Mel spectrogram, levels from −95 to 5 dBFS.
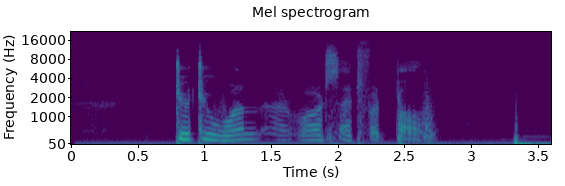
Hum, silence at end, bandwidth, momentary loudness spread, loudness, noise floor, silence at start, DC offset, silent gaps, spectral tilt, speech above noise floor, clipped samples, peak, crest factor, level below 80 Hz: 50 Hz at -70 dBFS; 0 s; 15 kHz; 14 LU; -51 LUFS; -74 dBFS; 0.8 s; under 0.1%; none; -4.5 dB/octave; 23 dB; under 0.1%; -30 dBFS; 20 dB; -60 dBFS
